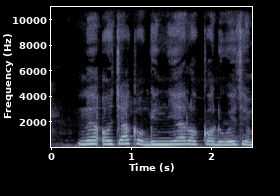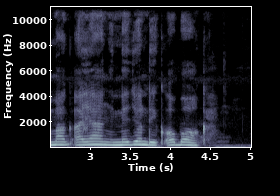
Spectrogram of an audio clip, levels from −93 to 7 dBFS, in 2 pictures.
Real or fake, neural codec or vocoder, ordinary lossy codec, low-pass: real; none; none; none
